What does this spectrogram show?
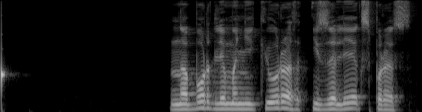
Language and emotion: Russian, neutral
